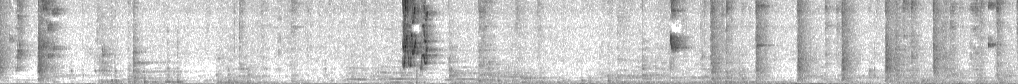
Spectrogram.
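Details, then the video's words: Green personata and albino lovebirds in the morning: scattered short, sharp chirps, with one loud squawky burst near the middle, over a steady low background hum. "The melodious chirping sound of Green Lovebird Personata & Albino Lovebird"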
